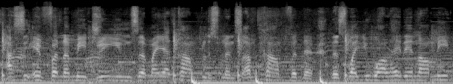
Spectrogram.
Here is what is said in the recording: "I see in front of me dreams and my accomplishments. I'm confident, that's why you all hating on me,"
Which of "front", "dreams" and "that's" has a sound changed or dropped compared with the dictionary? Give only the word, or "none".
front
